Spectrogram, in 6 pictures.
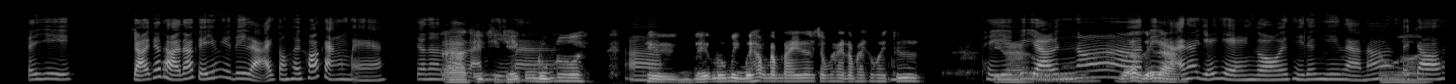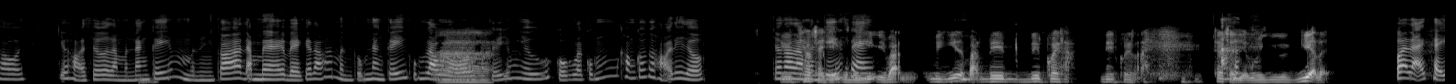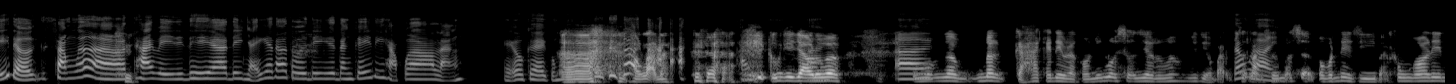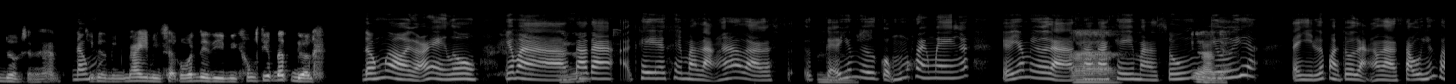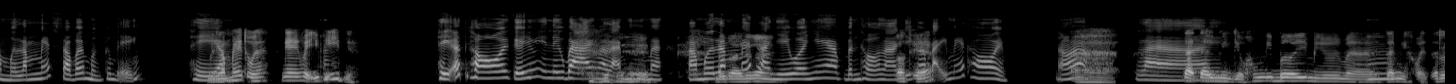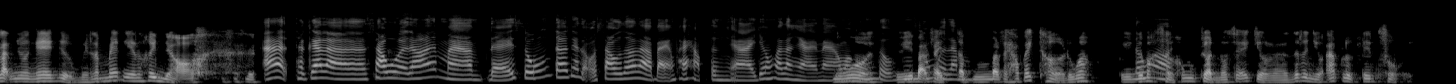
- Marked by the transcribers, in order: other background noise; tapping; laugh; laughing while speaking: "Ừ"; chuckle; laughing while speaking: "À"; laugh; laugh; chuckle; laugh; in English: "niu bai"; "newbie" said as "niu bai"; laugh
- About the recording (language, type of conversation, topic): Vietnamese, unstructured, Bạn đã bao giờ cảm thấy sợ sự thay đổi chưa, và vì sao?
